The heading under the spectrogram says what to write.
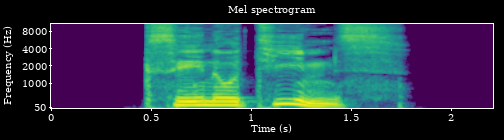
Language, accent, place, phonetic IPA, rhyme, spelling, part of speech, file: German, Germany, Berlin, [ksenoˈtiːms], -iːms, Xenotims, noun, De-Xenotims.ogg
- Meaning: genitive singular of Xenotim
